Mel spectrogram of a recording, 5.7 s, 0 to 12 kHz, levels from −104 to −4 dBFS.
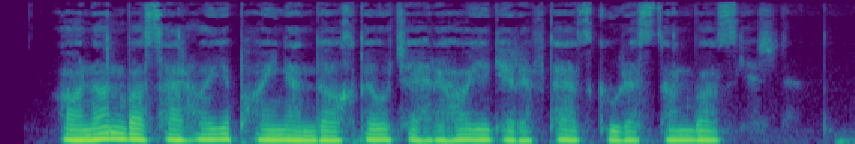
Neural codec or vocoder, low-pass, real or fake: vocoder, 44.1 kHz, 128 mel bands every 512 samples, BigVGAN v2; 10.8 kHz; fake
